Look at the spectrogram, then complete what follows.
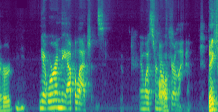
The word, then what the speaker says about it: Appalachia: that what I heard yeah we're in the Appalachians in Western North Carolina thanks for pronouncing it correctly it's pronounced Appalachia yes I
